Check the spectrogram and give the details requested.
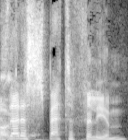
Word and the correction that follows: Spathiphyllum: Spathiphyllum, yes.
